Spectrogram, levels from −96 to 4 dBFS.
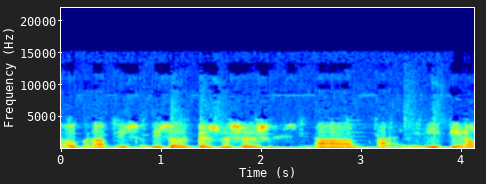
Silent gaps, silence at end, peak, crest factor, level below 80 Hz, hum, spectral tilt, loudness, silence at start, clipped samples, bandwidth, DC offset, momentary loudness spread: none; 0 s; -4 dBFS; 18 dB; -66 dBFS; none; -6.5 dB/octave; -21 LUFS; 0 s; under 0.1%; 15.5 kHz; under 0.1%; 7 LU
